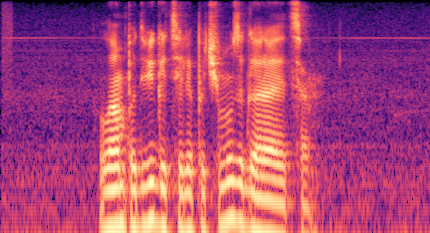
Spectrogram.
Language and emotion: Russian, neutral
